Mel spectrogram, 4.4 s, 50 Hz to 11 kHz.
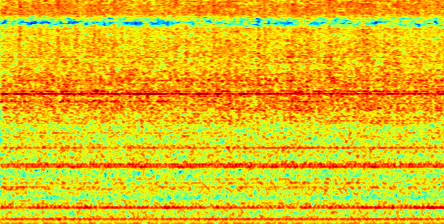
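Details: Bobcat 773 skid steer diesel after a park brake/traction lock solenoid replacement, traction lock being engaged and released: steady low idle with a constant hum and even firing, no knocks or load changes; engine healthy.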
